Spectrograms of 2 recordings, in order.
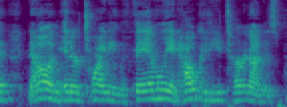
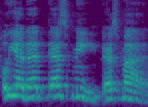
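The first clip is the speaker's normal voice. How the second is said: put-on casual, offhand, nonchalant delivery, pitched up; 5 semitones higher, 8 dB quieter than usual. Acting out Kalyan casually admitting he is the baby's father: imitating Kalyan's nonchalant tone. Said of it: "so nonchalant about it".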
